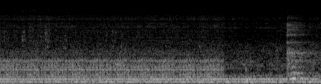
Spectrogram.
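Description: Milk pours and splashes into a cup.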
